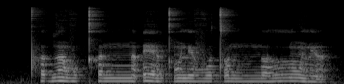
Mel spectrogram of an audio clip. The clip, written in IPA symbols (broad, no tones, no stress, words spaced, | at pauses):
pʰəɡə̃vʊ kʰənːə̃ʔeɾə̃ kʼũlʲəvʊtʼʊ nːʊlːũlʲə̃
